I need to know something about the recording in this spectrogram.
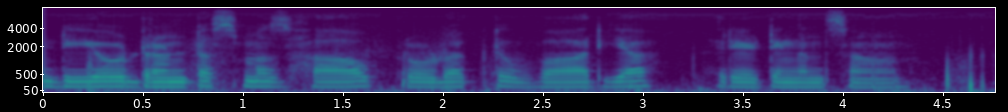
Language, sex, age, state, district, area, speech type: Kashmiri, male, 30-45, Jammu and Kashmir, Kulgam, rural, read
